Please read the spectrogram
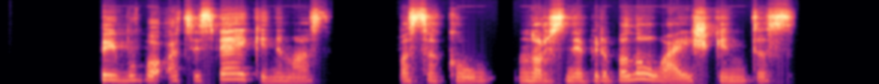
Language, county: Lithuanian, Panevėžys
